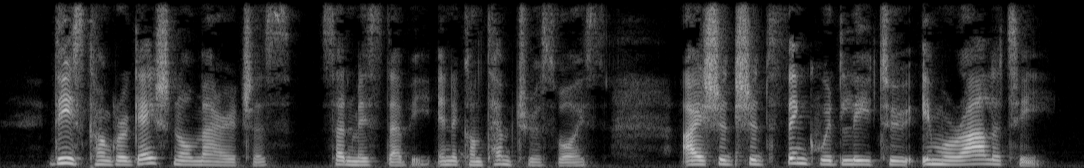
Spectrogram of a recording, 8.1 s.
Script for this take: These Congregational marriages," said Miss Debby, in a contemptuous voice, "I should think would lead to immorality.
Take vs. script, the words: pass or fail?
fail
